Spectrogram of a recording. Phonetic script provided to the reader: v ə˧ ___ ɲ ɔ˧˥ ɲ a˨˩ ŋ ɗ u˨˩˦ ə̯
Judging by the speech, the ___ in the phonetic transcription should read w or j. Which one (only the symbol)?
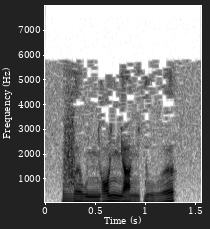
w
